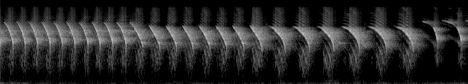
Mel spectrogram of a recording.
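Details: Rolling song of an AF canary: a long series of downslurred notes repeated at a steady pace, about two per second, the later notes becoming more spaced and sweeping.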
